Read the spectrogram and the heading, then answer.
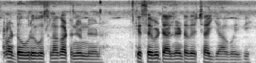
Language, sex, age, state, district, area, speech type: Dogri, male, 30-45, Jammu and Kashmir, Reasi, rural, spontaneous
